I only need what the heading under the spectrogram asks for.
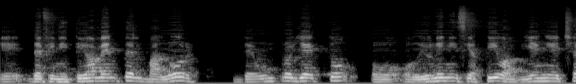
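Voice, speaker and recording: Here a man has a dark, mellow tone. His pitch sits fairly high with ordinary variation. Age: 50s. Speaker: company executive. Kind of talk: radio interview. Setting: remote connection.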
